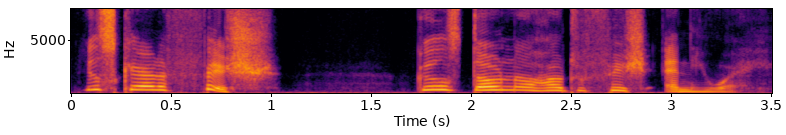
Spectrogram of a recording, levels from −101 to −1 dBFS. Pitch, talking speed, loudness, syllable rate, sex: 270 Hz, 190 wpm, -18 LUFS, 5.3 syllables/s, female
